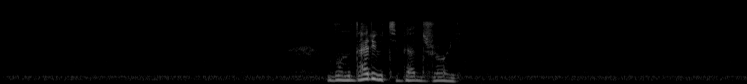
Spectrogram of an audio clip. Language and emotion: Russian, positive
